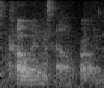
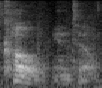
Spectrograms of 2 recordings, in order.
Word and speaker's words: COINTELPRO: It's Co-In-Tel-Pro. That's funny. That's You're funny. like, well, I've been saying it this whole time too. You let me say that. That's beautiful. Because you were saying it right still. It still sounded right. Right. But it's Co-Intel. Right. Co-In-Tel-Pro. Not coin. Not Cointel.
